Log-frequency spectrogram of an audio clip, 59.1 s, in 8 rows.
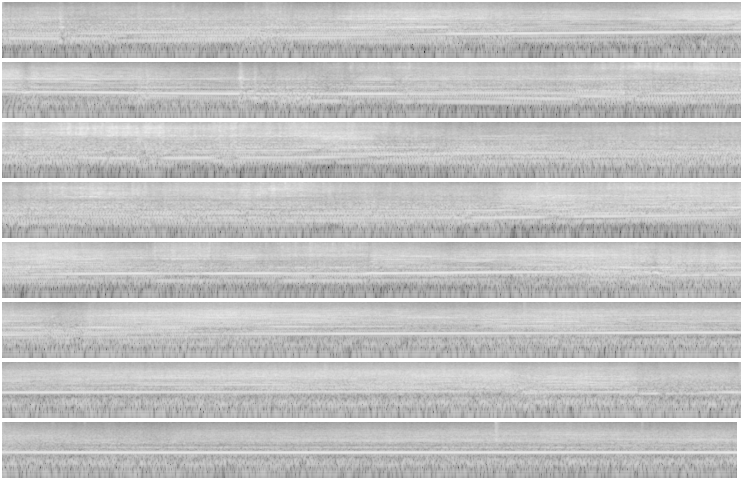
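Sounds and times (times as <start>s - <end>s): race car engine at full throttle: 0.0s - 59.0s.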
